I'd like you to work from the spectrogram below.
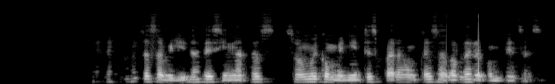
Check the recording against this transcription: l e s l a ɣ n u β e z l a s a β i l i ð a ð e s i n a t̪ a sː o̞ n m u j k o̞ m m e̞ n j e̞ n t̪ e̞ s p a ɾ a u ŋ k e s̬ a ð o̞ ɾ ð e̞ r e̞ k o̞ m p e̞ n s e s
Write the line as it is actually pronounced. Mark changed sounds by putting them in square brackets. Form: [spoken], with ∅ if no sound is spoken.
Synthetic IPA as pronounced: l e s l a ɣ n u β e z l a s a β i l i ð a ð e s i n a t̪ a sː o̞ n m u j k o̞ m [b] e̞ n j e̞ n t̪ e̞ s p a ɾ a u ŋ k [a] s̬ a ð o̞ ɾ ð e̞ r e̞ k o̞ m p e̞ n s [a] s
